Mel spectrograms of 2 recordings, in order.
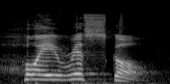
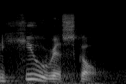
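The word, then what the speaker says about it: Hoirisco (εὑρίσκω): And so this is pronounced He'eron, and this is pronounced Hoirisco. Hoirisco, or for those of you who had different pronunciation, Heurisco.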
